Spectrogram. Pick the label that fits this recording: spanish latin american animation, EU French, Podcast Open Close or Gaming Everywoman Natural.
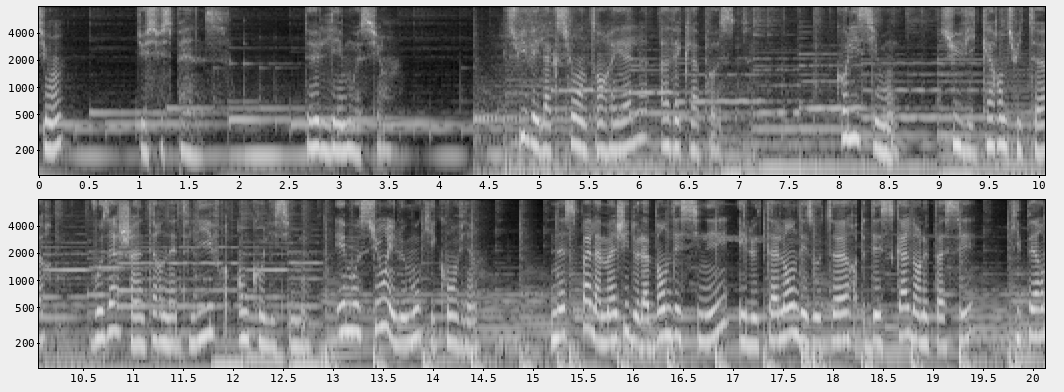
EU French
